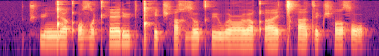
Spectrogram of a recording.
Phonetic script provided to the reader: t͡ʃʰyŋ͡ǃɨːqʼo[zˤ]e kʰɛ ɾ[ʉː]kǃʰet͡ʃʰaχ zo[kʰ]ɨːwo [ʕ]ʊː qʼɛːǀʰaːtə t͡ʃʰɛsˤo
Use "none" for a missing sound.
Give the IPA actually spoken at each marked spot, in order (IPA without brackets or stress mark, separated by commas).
zˤ, ɨː, kʰ, ʕ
